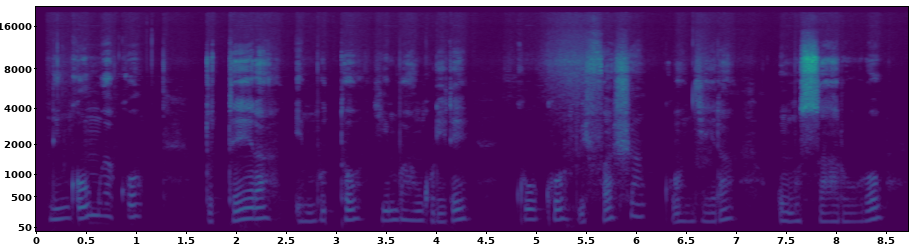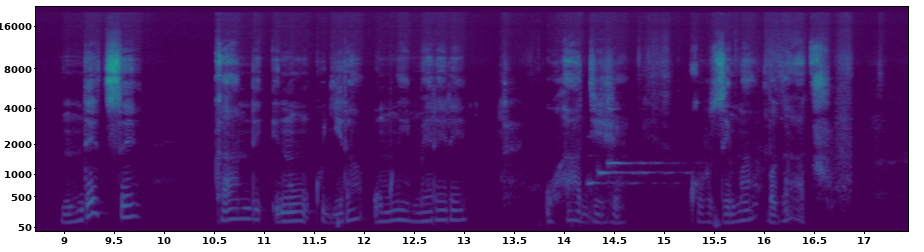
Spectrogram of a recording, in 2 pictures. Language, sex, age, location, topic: Kinyarwanda, male, 25-35, Musanze, agriculture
